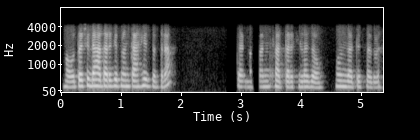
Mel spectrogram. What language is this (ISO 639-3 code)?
mar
